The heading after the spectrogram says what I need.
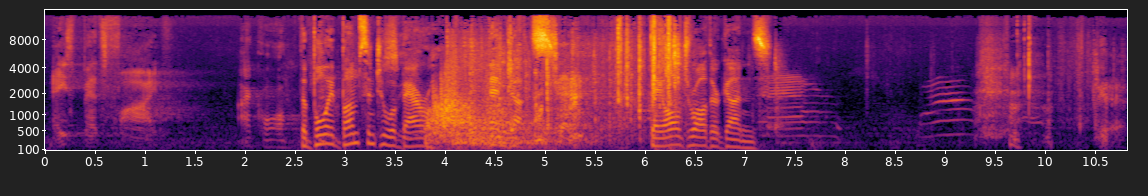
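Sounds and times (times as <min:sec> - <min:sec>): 
speech: 0:00.2 - 0:01.3, 0:02.0 - 0:07.5
broadband rustling and movement: 0:03.8 - 0:06.4
black cat meowing: 0:07.2 - 0:08.0, 0:08.8 - 0:09.4.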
